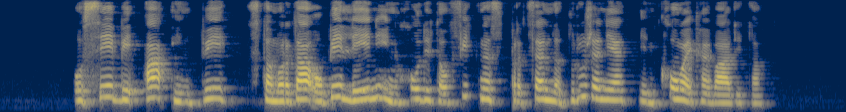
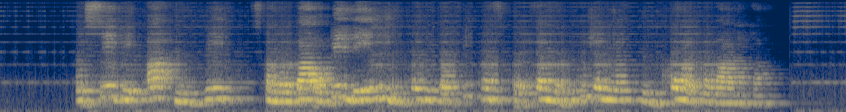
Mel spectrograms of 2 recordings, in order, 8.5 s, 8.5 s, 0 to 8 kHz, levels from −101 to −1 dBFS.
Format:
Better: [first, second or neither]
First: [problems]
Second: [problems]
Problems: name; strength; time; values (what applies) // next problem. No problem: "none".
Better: first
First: none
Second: noise reduction (neural separator model SepFormer DNS4)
